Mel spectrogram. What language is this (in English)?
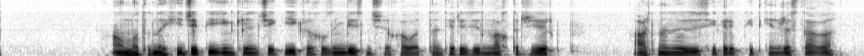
Kazakh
